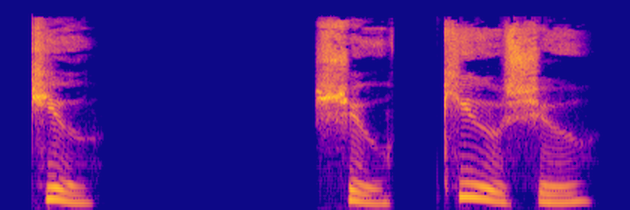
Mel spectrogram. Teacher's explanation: Stress Q and keep shu soft. It's quick.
